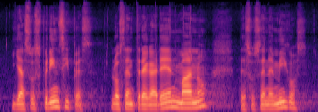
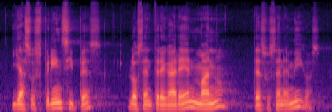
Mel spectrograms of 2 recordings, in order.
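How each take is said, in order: Both takes have the same delivery.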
